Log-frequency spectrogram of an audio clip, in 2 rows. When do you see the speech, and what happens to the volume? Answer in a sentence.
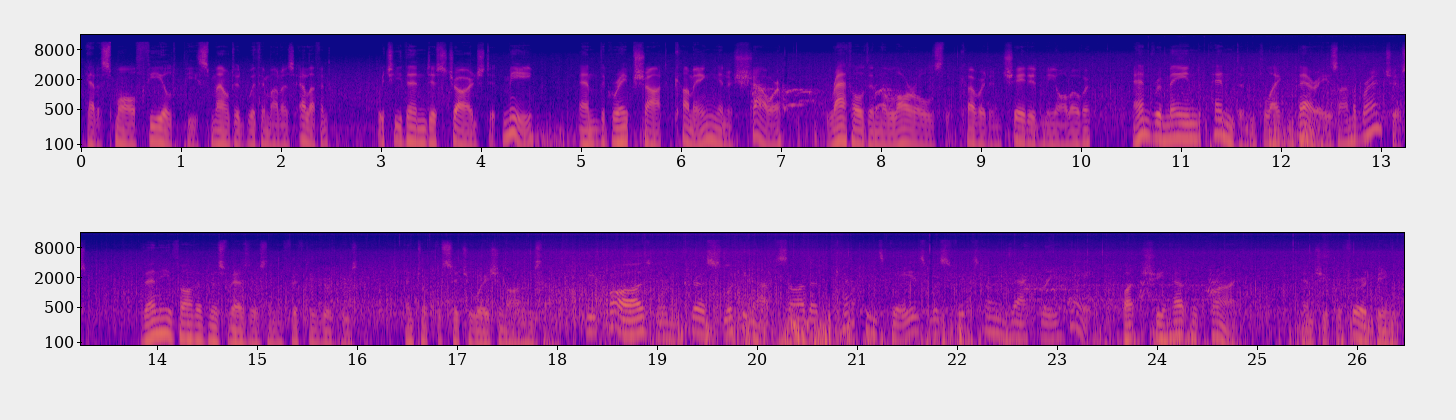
You can hear the speech from 0.1 to 26.4 s, at a steady volume.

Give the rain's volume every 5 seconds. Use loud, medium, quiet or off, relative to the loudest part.
quiet, quiet, medium, loud, loud, loud.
